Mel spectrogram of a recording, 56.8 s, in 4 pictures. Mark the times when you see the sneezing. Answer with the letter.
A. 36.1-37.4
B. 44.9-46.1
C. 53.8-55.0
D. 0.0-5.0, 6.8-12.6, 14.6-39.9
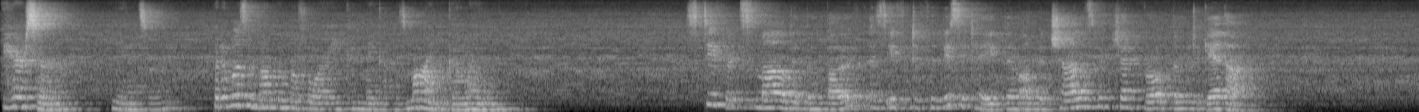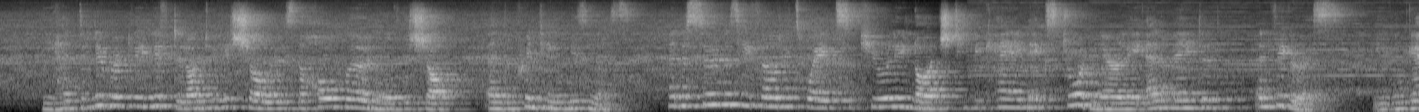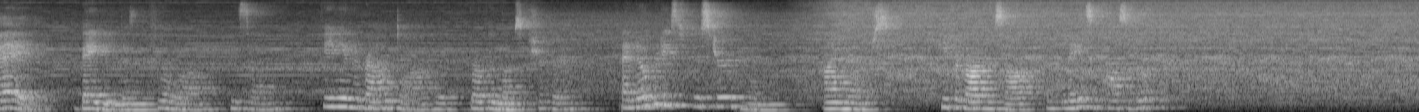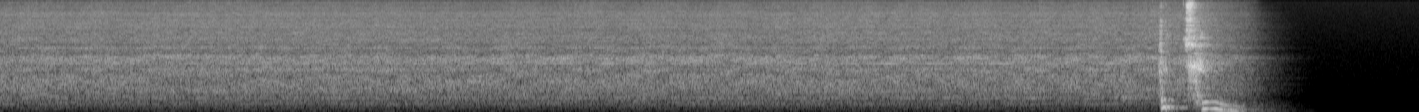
C.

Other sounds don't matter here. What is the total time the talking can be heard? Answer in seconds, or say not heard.
36 s.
